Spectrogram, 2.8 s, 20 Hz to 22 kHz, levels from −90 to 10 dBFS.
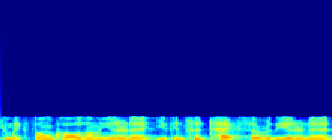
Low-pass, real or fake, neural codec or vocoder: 3.6 kHz; real; none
